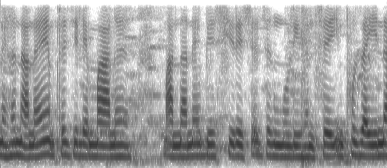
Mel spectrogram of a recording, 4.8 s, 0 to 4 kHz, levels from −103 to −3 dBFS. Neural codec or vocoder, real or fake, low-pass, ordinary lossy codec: none; real; 3.6 kHz; none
